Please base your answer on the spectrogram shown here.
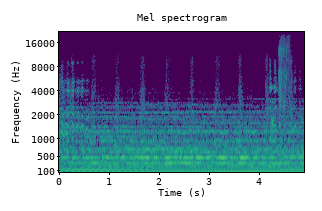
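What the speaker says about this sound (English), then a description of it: "look, here's some moving sheep." Sheep bleating in the video game AER: Memories of Old, heard as faint repeated short calls over a steady musical soundtrack with a low drone that shifts partway through.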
